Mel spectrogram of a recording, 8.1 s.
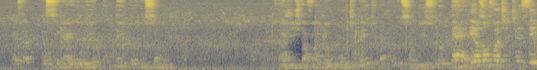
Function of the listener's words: taking over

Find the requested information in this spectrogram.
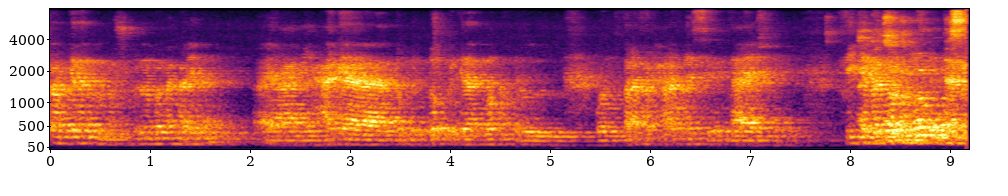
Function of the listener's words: taking over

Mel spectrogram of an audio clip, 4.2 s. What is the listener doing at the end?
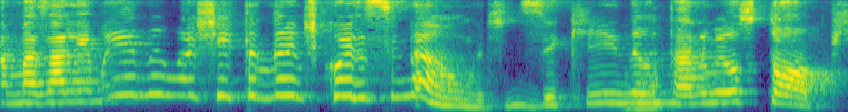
listening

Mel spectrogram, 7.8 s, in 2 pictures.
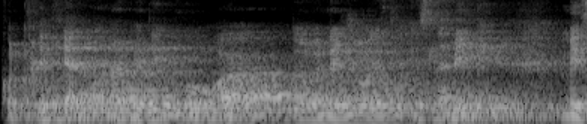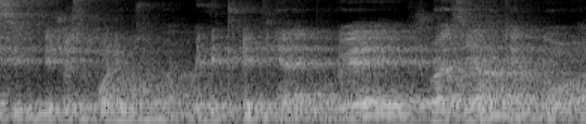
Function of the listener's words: listening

